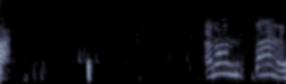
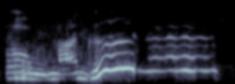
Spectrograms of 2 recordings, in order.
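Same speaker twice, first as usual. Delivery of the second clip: drawn-out freezing cry; 7 semitones higher, much slower than usual. Real, not acted.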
